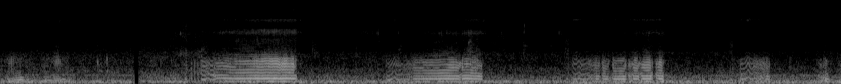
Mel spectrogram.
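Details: Snores from a sleeping Chihuahua: three drawn-out buzzy inhalations with a nasal, almost whistled tone, about every two seconds, each swelling then cutting off, over a soft low room hum.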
